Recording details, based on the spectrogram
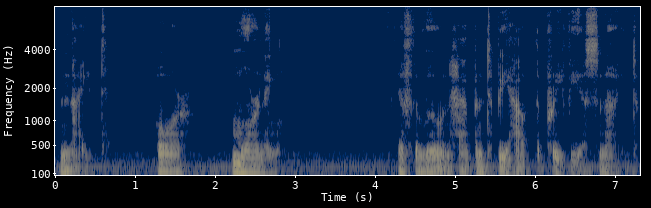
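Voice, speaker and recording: A man playing a calm, menacing veteran werewolf agent in a soft ASMR role-play, gravelly and often near a whisper, with deliberate pauses. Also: lowish voice, a little hiss or hum, heavily acted. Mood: confiding, intense. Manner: slow, deliberate, pausing between short phrases.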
